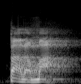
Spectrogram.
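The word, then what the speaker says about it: Panamá: First word, Panama. Well, it ends in a vowel, but the stress is on the last syllable. So it needs an accent mark to tell us that.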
